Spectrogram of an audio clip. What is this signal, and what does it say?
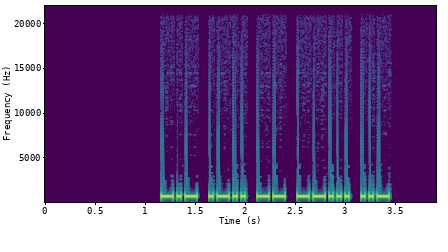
Morse code, heard as a keyed tone, about 31 wpm, 700 Hz. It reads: KLM7U
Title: Code Groups - 5 Letter:Numbers - 30wpm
